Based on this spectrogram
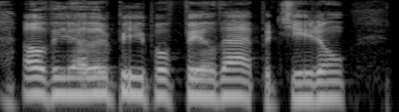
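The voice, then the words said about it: Imitates another person's voice. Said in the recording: “that's a good impression of her”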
